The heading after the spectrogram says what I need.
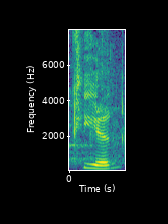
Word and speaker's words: Kian: Number 5's name is pronounced as Kian.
